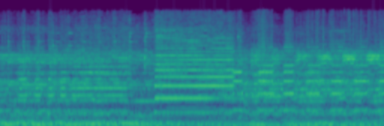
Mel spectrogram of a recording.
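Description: Several car horns blare continuously and overlap during a car caravan protest, sustained honking over a low rumble of traffic, loud throughout.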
